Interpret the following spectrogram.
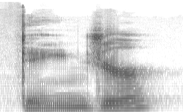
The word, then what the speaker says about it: danger: Example, danger and anger. So with danger, we hear the J sound. Danger. There's no nasal sound. There's no it's a regular N.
